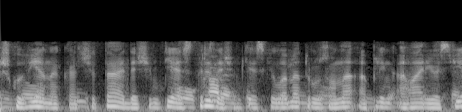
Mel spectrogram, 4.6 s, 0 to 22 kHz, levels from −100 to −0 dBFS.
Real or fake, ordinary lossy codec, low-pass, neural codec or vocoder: real; AAC, 32 kbps; 5.4 kHz; none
